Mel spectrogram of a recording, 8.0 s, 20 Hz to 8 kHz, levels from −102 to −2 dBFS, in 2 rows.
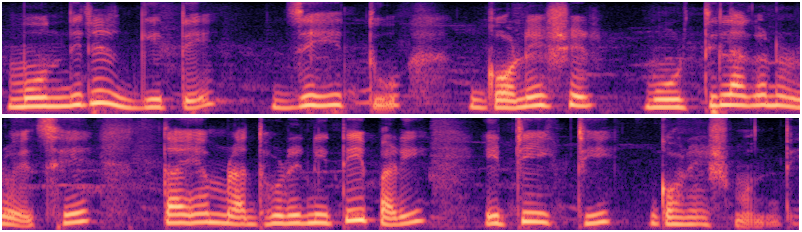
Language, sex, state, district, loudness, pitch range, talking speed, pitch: Bengali, female, West Bengal, Cooch Behar, -16 LUFS, 205-255 Hz, 130 wpm, 220 Hz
